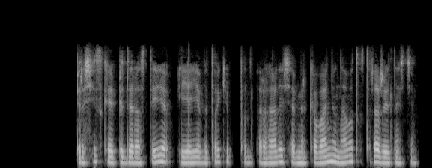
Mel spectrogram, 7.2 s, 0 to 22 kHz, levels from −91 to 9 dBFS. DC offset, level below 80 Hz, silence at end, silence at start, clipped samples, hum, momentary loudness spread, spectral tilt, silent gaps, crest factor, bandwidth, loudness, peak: under 0.1%; -58 dBFS; 0.25 s; 1.3 s; under 0.1%; none; 9 LU; -6.5 dB/octave; 3.89-4.00 s; 18 dB; 7.2 kHz; -21 LUFS; -4 dBFS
